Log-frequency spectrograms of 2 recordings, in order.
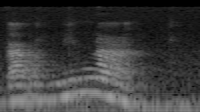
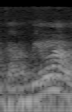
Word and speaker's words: karmina: Pantun ini disebut juga dengan Karmina. Ya, Karmina, bukan Karmila loh ya.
